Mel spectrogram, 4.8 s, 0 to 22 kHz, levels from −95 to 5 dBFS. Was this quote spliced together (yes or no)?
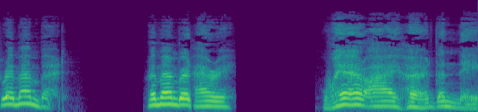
yes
